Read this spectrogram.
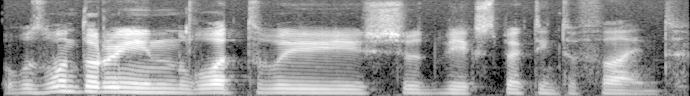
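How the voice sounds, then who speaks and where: A man's voice: mid-range voice, normal speed, smooth, close to an everyday voice. A man putting on an Eastern European accent to voice an adventurer in a tabletop game. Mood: questioning. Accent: put-on Eastern European.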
